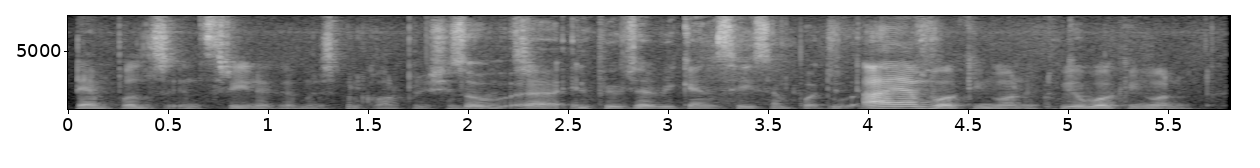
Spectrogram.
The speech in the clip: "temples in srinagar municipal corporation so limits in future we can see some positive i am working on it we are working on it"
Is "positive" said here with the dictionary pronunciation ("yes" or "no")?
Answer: no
